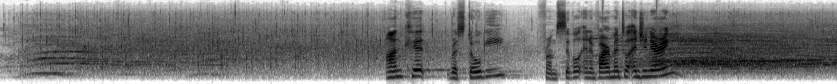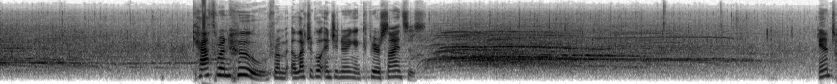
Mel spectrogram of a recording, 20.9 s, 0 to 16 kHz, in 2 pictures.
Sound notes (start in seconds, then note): 0.0 audience cheering; 0.0 audience applauds; 7.7 audience cheering; 8.0 audience applauds; 15.8 audience cheering; 15.8 audience applauds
